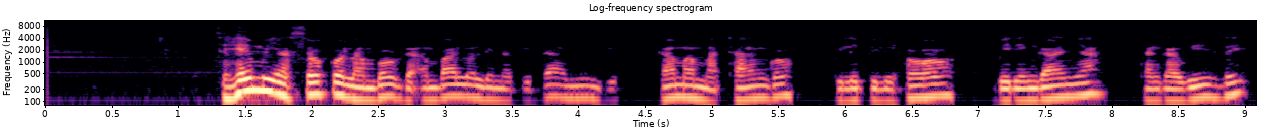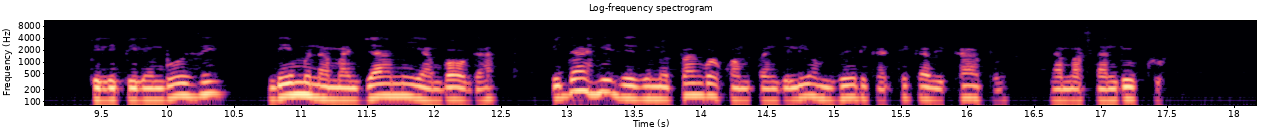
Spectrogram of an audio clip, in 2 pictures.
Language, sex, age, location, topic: Swahili, male, 25-35, Nairobi, finance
